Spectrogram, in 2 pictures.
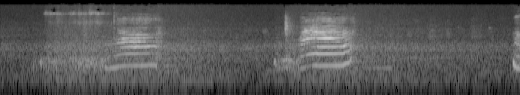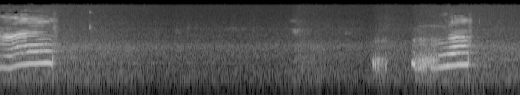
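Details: Domestic cats, two animals, indoors during a mating attempt; four loud, drawn-out wailing meows, each rising then falling in a wavering arc, spaced a few seconds apart over quiet background.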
